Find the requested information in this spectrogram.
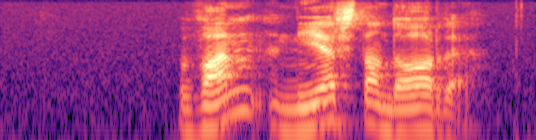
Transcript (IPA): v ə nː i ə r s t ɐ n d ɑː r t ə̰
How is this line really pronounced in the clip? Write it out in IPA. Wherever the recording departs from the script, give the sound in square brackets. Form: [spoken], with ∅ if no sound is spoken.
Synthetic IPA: v [ɐ] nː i ə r s t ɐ n d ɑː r [d] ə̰

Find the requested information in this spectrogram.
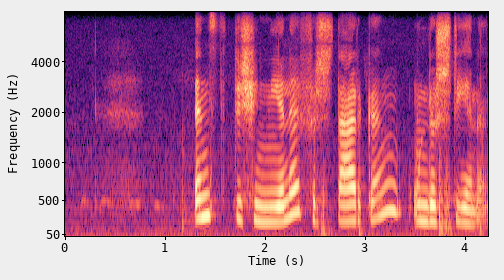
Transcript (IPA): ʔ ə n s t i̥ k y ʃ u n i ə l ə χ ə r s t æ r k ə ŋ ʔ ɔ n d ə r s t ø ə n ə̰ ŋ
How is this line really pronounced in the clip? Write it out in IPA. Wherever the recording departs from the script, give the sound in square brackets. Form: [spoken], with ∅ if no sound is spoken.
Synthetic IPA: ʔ ə n s t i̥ [t] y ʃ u n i ə l ə [f] ə r s t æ r k ə ŋ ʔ ɔ n d ə r s t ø ə n ə̰ ŋ

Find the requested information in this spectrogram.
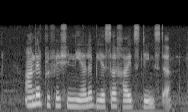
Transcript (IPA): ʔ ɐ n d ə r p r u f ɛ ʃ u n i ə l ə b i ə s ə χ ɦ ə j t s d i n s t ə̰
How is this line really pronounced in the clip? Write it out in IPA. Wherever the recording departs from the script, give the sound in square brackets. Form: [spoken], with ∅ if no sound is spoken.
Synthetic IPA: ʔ ɐ n d ə r p r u f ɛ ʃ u n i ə l ə b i ə s ə χ ɦ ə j t s d i n s t ə̰

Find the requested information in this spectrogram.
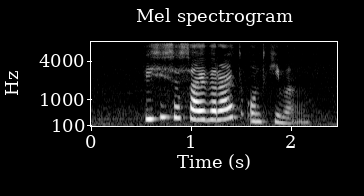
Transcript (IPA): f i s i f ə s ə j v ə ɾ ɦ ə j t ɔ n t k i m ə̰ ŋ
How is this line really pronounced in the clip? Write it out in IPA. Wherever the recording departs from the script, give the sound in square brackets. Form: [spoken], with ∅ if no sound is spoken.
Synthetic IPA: f i s i [s] ə s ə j v ə ɾ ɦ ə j t ɔ n t k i m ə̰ ŋ

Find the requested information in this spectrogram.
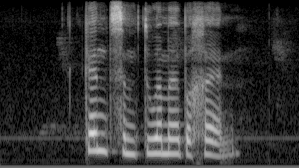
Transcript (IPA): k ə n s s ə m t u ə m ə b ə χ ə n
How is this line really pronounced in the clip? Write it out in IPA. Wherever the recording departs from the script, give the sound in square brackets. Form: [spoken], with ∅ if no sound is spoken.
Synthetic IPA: k ə n [t] s ə m t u ə m ə b ə χ ə n

